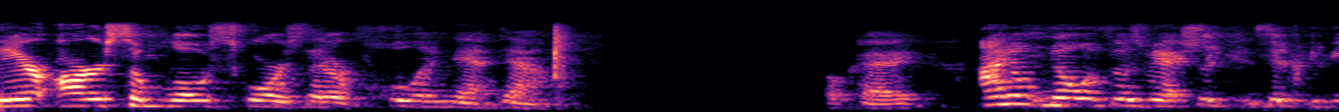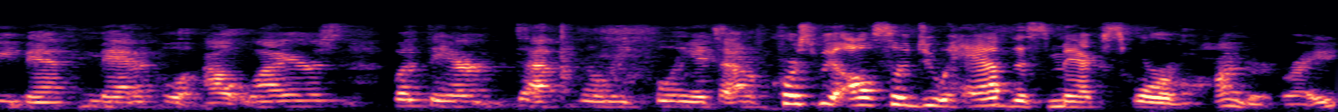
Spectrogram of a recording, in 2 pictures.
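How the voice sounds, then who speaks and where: A woman with an American accent and a plain, everyday voice talks at a fairly quick pace, her medium pitch carrying lively intonation and her loudness swinging widely. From western New York (Rochester area). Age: 50s. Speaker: high school math teacher. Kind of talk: classroom lecture. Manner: casual, conversational.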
